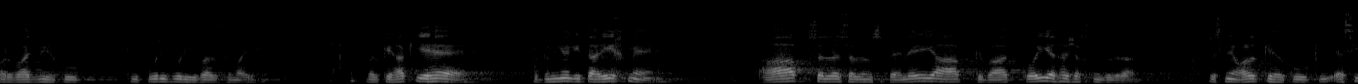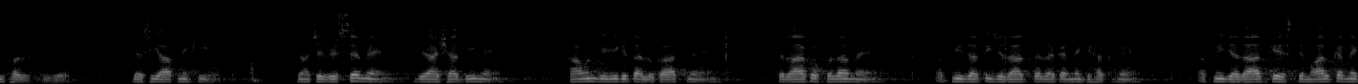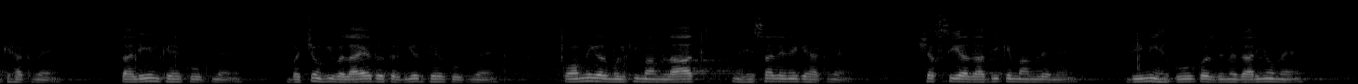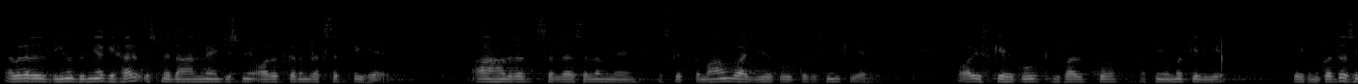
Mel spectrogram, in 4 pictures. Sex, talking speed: male, 175 wpm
